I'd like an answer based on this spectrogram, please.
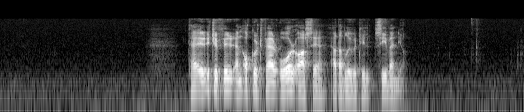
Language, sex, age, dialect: Faroese, male, 36-60, Suðurstreymoy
